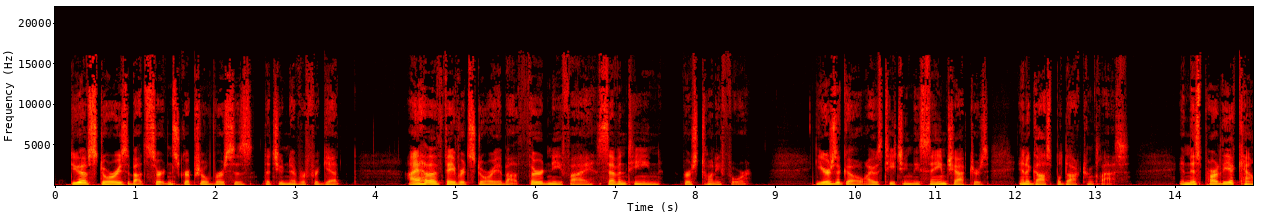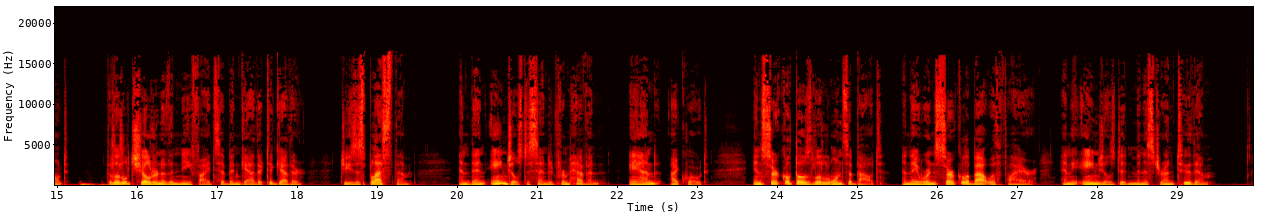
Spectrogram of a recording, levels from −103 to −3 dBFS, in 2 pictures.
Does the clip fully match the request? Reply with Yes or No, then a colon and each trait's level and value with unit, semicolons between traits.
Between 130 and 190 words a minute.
Yes: average, 165 wpm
